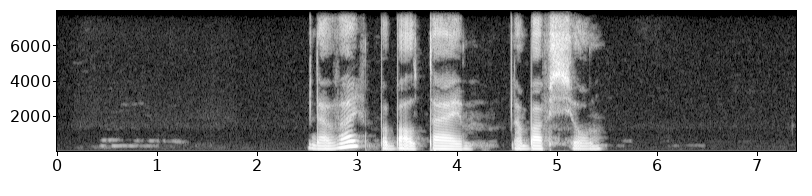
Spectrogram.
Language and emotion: Russian, sad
